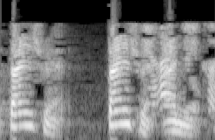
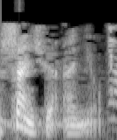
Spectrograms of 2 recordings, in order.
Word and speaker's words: 单选: 那么在这个它的上面它有两个单选按钮啊，它这里读错了，实际上叫单选按钮，它是个多音字，它会读成善选按钮。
